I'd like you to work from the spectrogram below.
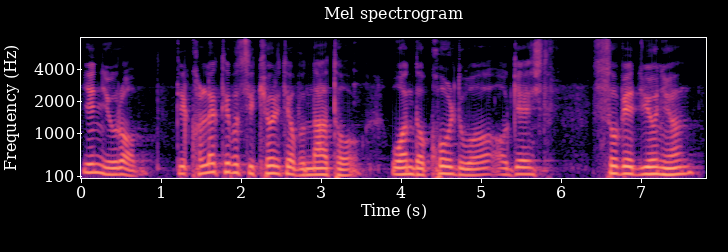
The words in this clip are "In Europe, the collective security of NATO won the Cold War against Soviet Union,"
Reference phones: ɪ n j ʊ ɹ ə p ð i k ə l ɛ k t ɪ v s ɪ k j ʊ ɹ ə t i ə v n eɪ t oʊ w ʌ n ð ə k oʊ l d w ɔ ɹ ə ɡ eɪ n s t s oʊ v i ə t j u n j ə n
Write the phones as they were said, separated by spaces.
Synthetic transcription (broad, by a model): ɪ n j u ɹ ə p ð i k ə l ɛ k t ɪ b s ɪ k j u ɹ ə t i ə b n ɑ t oʊ w ʌ n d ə k oʊ l d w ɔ ə ɡ eɪ n s t s oʊ b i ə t j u n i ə n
